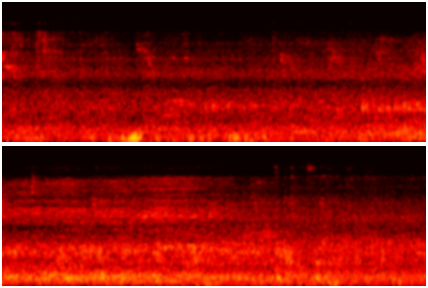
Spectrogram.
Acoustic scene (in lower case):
residential area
